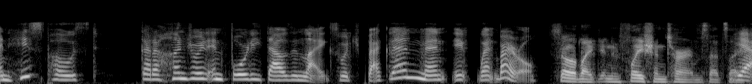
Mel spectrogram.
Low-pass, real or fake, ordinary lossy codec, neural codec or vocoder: 7.2 kHz; real; AAC, 32 kbps; none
